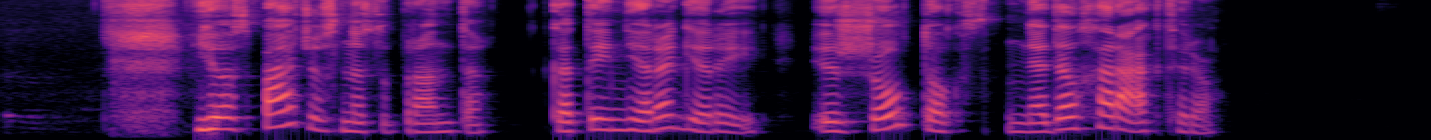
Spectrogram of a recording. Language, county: Lithuanian, Marijampolė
